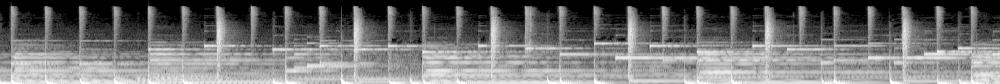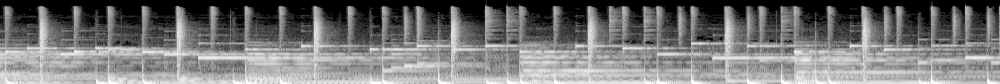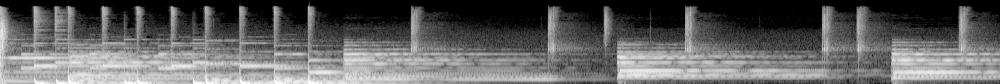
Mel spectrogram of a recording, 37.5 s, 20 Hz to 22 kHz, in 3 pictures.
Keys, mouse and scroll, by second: 6.0 click, 7.5 x, 8.7 shift+a, 12.4 drag, 14.7 s, 16.6-20.5 drag, 21.2-23.9 drag, 24.9-26.0 middle drag, 26.0 shift+d, 26.9-27.3 drag, 29.7 r, 29.8 r, 34.4 click, 35.8 click.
